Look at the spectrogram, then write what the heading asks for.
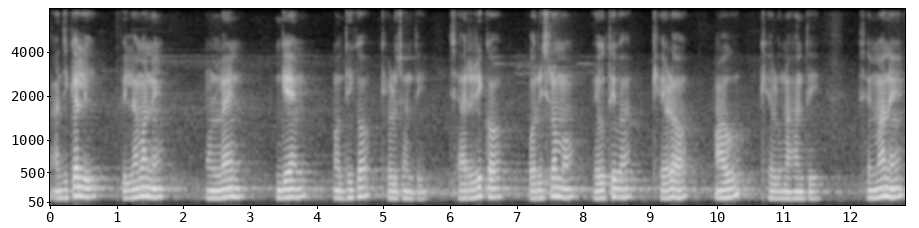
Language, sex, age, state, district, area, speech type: Odia, male, 18-30, Odisha, Jajpur, rural, spontaneous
